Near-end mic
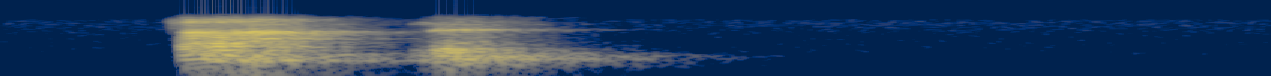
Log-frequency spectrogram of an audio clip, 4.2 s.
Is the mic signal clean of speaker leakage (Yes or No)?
Yes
